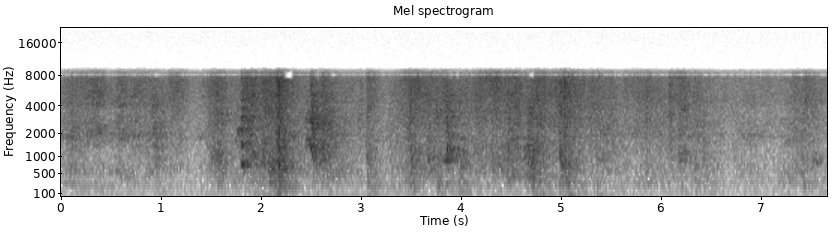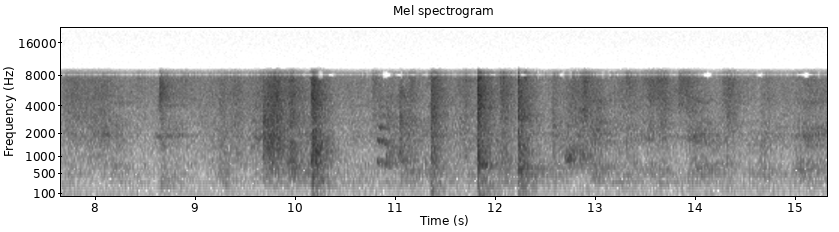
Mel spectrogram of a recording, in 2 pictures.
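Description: Two grapplers breathing hard and grunting as they wrestle, with bodies and limbs thudding and scuffing on the mats. It is loudest about two seconds in and again from about ten to twelve seconds in.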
